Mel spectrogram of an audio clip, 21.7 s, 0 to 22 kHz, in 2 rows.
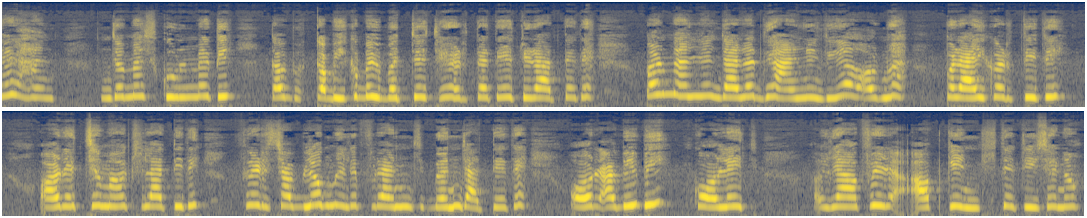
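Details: Dysarthria in a 26-year-old woman with cerebral palsy since childhood, which her father attributes to 10–15 minutes without oxygen to the brain at birth; she cannot walk or speak properly.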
